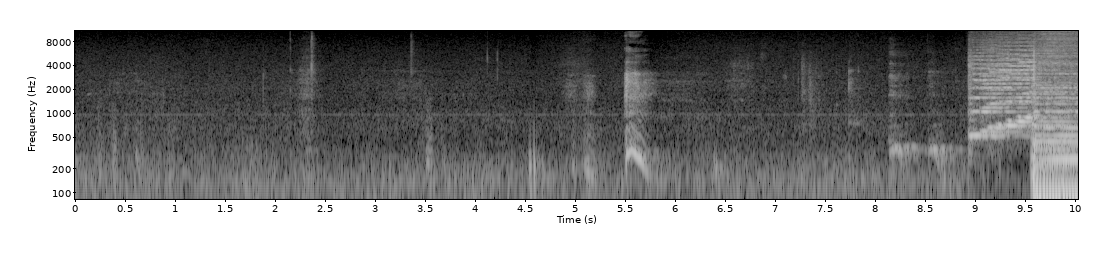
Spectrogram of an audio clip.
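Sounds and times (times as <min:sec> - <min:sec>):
worship song music: 0:08.9 - 0:10.0.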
